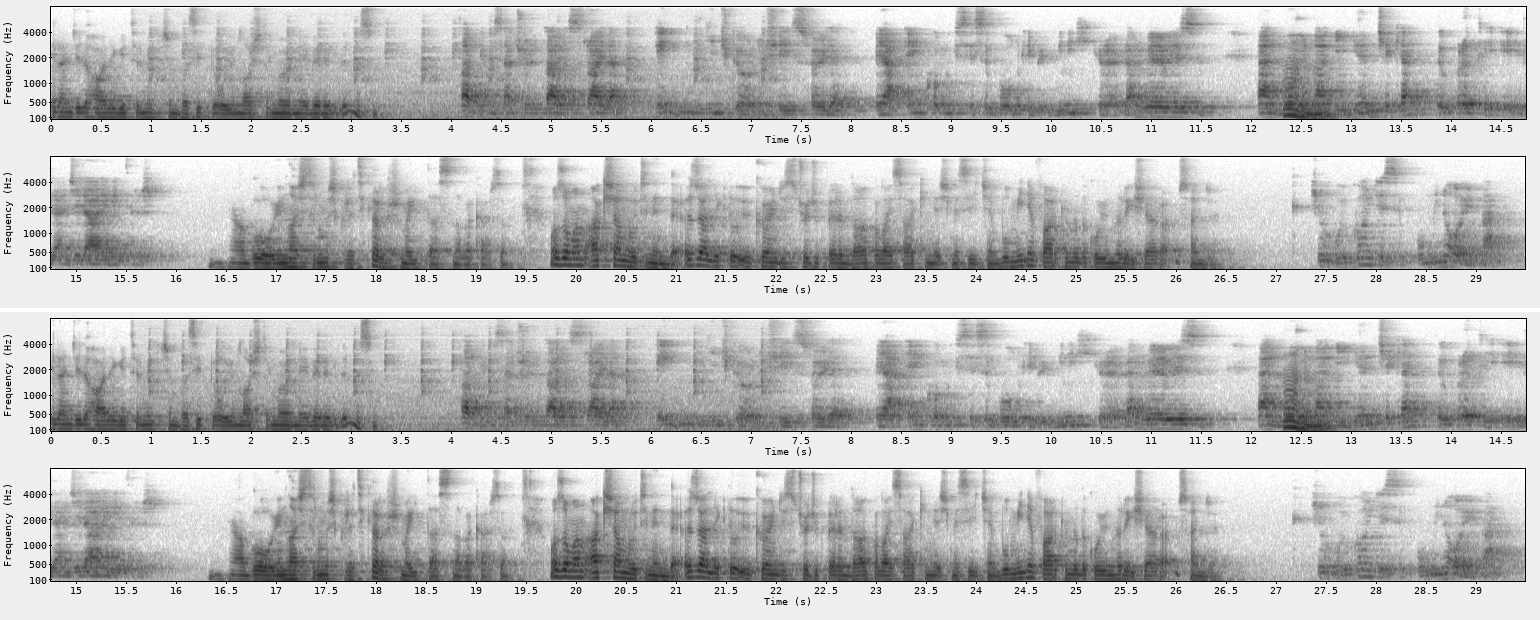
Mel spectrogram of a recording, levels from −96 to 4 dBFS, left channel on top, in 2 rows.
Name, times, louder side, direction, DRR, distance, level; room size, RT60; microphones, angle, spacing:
voice 1, 0.0-3.2 12.3-12.8 16.3-26.4, right 1 dB, 20° right, 8 dB, 0.4 m, -22 dB
sound 1, 0.8-7.3, right 1 dB, 85° right, 2.5 m, -40 dB
voice 2, 4.1-5.7 6.0-7.9 8.2-11.5 12.1-15.8 27.4-29.2, equal, 65° left, -4 dB, 3.1 m, -29 dB
14.0 x 6.4 x 3.1 m, 1.2 s
head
